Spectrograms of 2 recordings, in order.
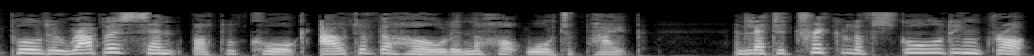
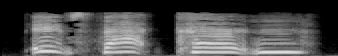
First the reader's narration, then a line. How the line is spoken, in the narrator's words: cried Homily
